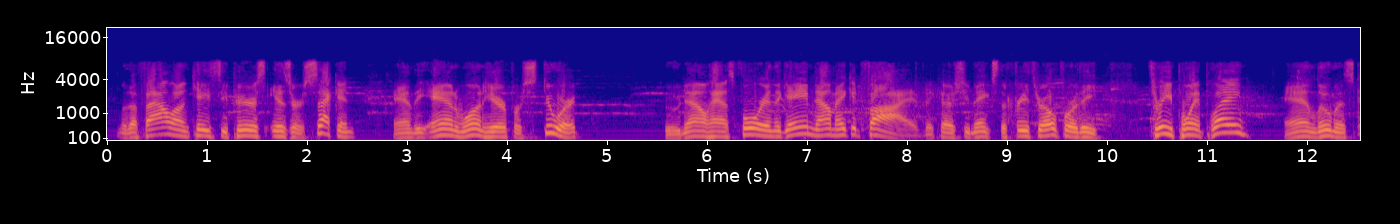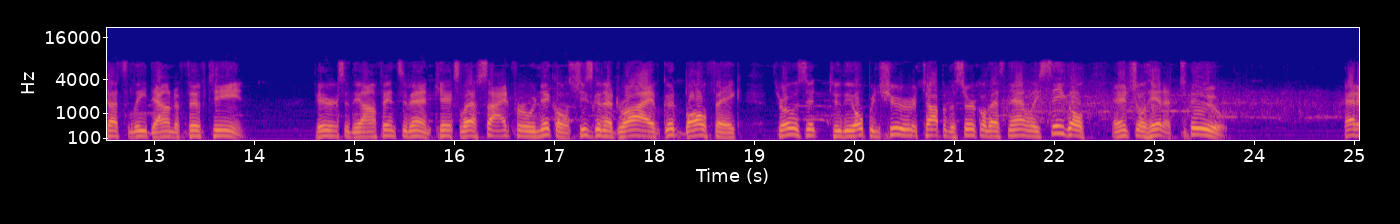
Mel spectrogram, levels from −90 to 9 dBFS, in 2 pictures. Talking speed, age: 195 wpm, 50-69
